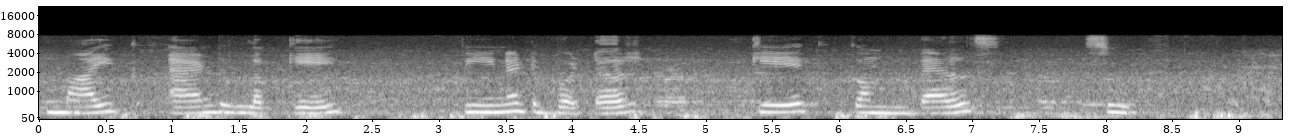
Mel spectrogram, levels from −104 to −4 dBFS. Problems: constant background noise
